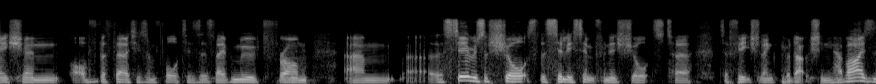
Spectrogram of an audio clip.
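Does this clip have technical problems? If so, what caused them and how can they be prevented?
Yes: Opus voice compression throughout leaves the speech muffled, hoarse and slightly robotic, with nothing above 8.7 kHz, which fits a low-bitrate wideband SILK mode near 10 kbps. Prevent it by encoding at a higher bitrate.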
